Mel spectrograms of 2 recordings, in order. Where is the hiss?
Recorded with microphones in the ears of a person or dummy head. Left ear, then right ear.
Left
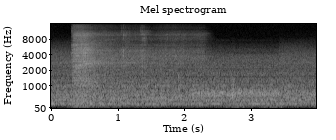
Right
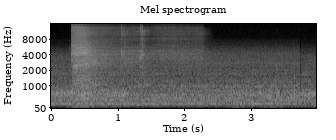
30° right (ahead or behind), 7.5 m.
